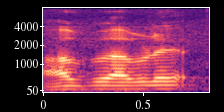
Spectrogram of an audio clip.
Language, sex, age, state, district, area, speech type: Malayalam, male, 60+, Kerala, Pathanamthitta, rural, spontaneous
